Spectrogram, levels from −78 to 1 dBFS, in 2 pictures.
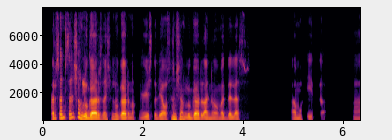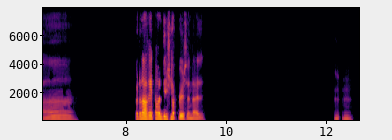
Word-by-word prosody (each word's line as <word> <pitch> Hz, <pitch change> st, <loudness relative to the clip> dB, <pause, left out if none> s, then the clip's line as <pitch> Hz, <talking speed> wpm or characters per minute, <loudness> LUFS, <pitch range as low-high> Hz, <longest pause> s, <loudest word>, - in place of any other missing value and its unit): Pero 190 Hz, +3 st, -2 dB
san 245 Hz, +3 st, +1 dB
san 245 Hz, +3 st, -3 dB
siyang 275 Hz, -1 st, 0 dB
lugar? 120 Hz, -4 st, +8 dB
San 145 Hz, -, -6 dB
siyang 160 Hz, +2 st, -10 dB
lugar 135 Hz, -2 st, +4 dB
na-curious 120 Hz, -4 st, -10 dB
tuloy 105 Hz, -2 st, -6 dB
ako 100 Hz, +1 st, -2 dB
san 165 Hz, -, -2 dB
siyang 155 Hz, -3 st, -5 dB
lugar 110 Hz, -4 st, +2 dB
ano 100 Hz, -1 st, -3 dB
madalas? 100 Hz, 0 st, -6 dB, 0.8 s
Ah, 105 Hz, -1 st, -10 dB
makita. 105 Hz, -2 st, -16 dB, 0.6 s
Ah. 130 Hz, +4 st, -11 dB, 1.2 s
Pero 185 Hz, -, -3 dB
nakita 200 Hz, +1 st, +5 dB
ko 195 Hz, -, +5 dB
din 175 Hz, -3 st, 0 dB
siya 150 Hz, -3 st, -2 dB
personal. 115 Hz, -4 st, -2 dB, 2.6 s
Mm. 105 Hz, 0 st, -16 dB
125 Hz, 125 wpm, -21 LUFS, 105-160 Hz, 2.6 s, lugar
